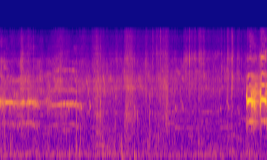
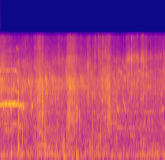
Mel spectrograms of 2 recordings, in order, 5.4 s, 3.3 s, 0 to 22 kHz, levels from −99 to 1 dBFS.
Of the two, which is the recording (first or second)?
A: second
